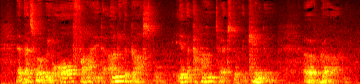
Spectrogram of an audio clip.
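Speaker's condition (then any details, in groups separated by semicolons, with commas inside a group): Voice disorder; not contagious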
